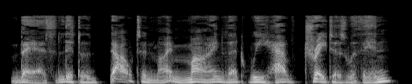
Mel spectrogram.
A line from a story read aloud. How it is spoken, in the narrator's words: growled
